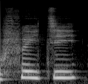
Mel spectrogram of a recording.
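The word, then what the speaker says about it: 飞机: means to fly and ji means machine so feiji literally means flying machine this is how you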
